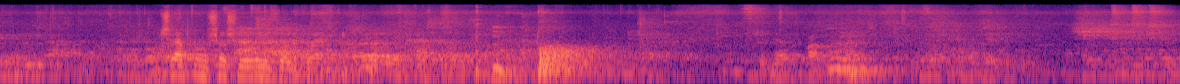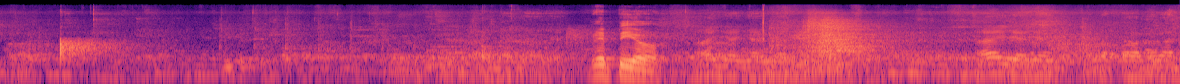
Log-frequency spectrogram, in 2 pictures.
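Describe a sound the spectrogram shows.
Elderly men talk casually nearby in an echoing hall.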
